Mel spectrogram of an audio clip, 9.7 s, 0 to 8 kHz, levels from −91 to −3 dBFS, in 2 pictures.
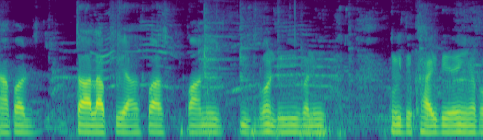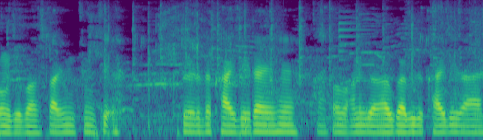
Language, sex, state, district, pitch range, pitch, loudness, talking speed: Hindi, male, Chhattisgarh, Kabirdham, 110-115 Hz, 110 Hz, -21 LUFS, 215 wpm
